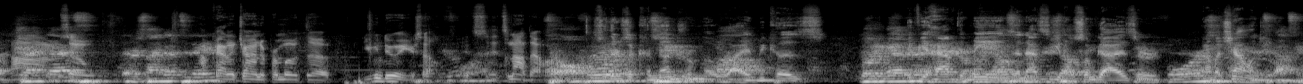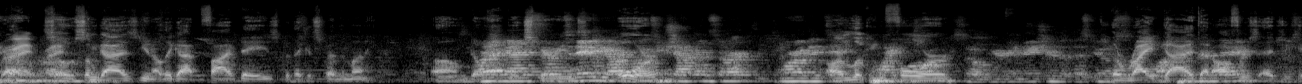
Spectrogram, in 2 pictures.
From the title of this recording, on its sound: Live From Western Hunt Fest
